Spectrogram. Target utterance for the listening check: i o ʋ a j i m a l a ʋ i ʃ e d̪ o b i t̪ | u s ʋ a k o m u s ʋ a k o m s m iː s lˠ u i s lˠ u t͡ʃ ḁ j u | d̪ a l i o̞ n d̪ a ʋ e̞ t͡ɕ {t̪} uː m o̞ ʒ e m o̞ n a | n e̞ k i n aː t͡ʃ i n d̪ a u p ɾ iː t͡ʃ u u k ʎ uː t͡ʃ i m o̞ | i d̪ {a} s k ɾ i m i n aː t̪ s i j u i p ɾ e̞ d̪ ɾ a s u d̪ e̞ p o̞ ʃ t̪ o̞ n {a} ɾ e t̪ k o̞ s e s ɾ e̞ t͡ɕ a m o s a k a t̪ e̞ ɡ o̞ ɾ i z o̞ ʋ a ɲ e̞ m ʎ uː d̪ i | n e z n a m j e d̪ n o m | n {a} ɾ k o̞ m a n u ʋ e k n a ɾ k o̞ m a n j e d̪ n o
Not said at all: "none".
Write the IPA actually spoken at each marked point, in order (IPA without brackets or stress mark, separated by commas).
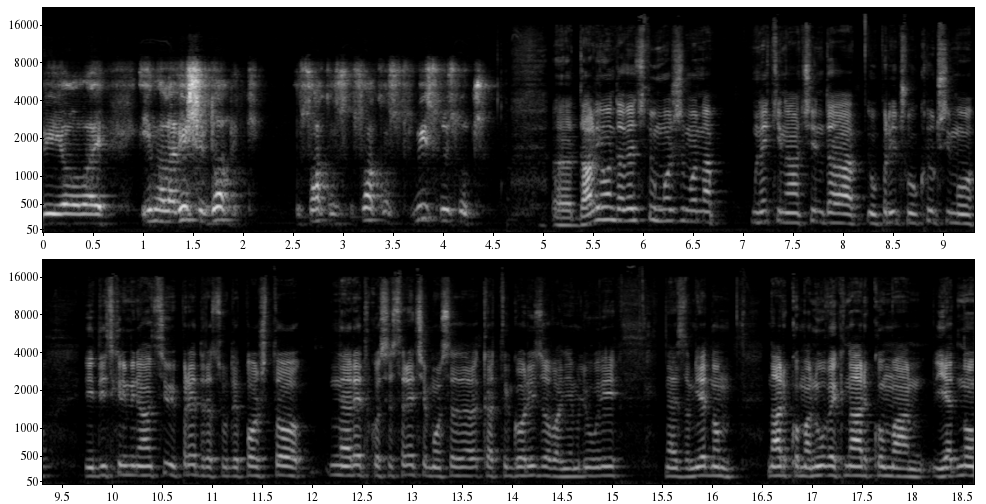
t̪, i, e, a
